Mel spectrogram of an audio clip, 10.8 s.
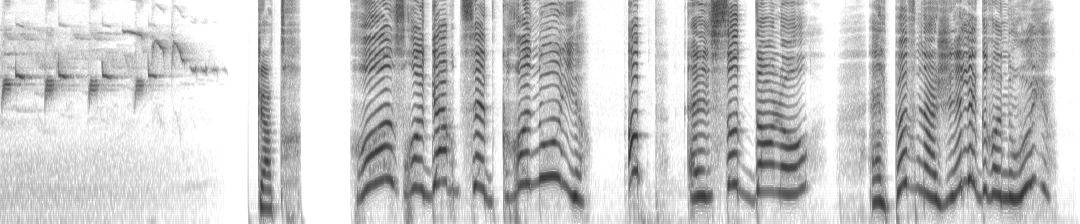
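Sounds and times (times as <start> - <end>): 
tit chirping: 0.0 - 2.3
speech: 2.6 - 6.0, 6.9 - 10.6.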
